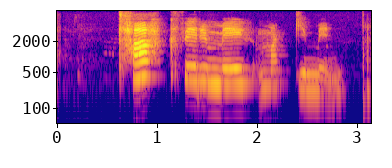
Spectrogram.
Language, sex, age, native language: Icelandic, female, 10, Icelandic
